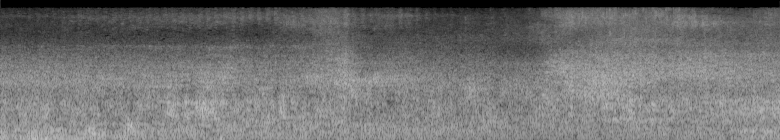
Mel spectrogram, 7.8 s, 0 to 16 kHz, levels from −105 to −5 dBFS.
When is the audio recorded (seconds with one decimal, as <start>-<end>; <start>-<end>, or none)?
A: 0.0-7.8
